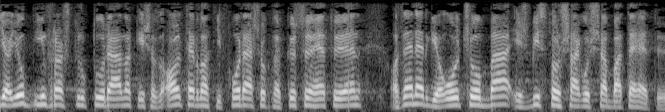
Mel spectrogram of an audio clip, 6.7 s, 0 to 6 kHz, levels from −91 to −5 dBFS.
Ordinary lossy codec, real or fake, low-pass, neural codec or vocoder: none; real; 5.4 kHz; none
